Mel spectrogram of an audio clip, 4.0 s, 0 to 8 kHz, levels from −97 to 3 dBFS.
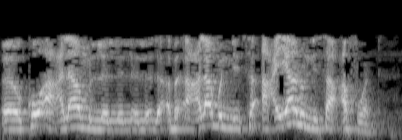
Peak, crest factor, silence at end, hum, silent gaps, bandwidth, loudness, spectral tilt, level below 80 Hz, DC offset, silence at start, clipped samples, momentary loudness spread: -6 dBFS; 16 dB; 0.3 s; none; none; 4 kHz; -22 LUFS; -9.5 dB/octave; -70 dBFS; under 0.1%; 0 s; under 0.1%; 8 LU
